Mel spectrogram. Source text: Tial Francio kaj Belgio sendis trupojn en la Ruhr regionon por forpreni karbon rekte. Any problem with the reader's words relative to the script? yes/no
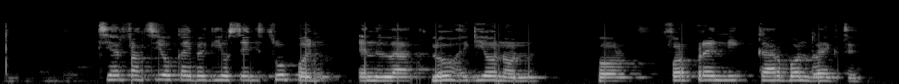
no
